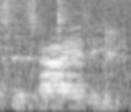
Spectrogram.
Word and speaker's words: satiety: How do you pronounce that? Satiety. Oh, really? Yeah. Holy cow! I never knew that. It's satiety.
